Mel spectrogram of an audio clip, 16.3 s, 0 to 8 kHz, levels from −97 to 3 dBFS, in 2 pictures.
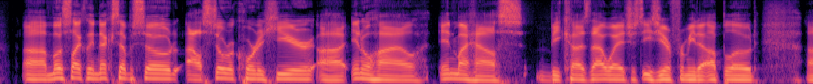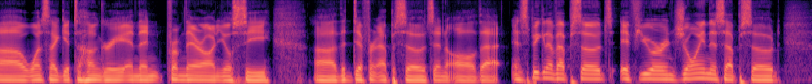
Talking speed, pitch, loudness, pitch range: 205 wpm, 110 Hz, -23 LUFS, 100-125 Hz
